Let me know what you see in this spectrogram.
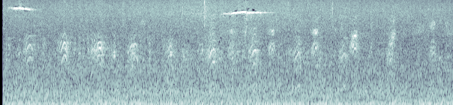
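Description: A bird calling in a steady series of short, chirpy notes, about two a second, over a low background hiss, with a thin high whistle near the start and another about three seconds in.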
